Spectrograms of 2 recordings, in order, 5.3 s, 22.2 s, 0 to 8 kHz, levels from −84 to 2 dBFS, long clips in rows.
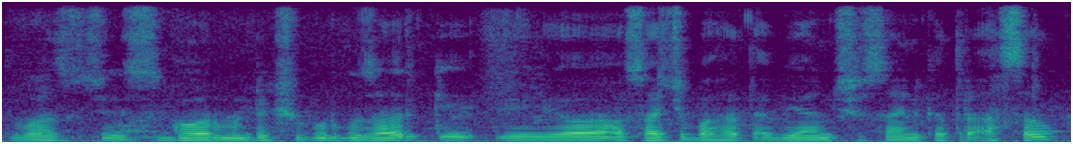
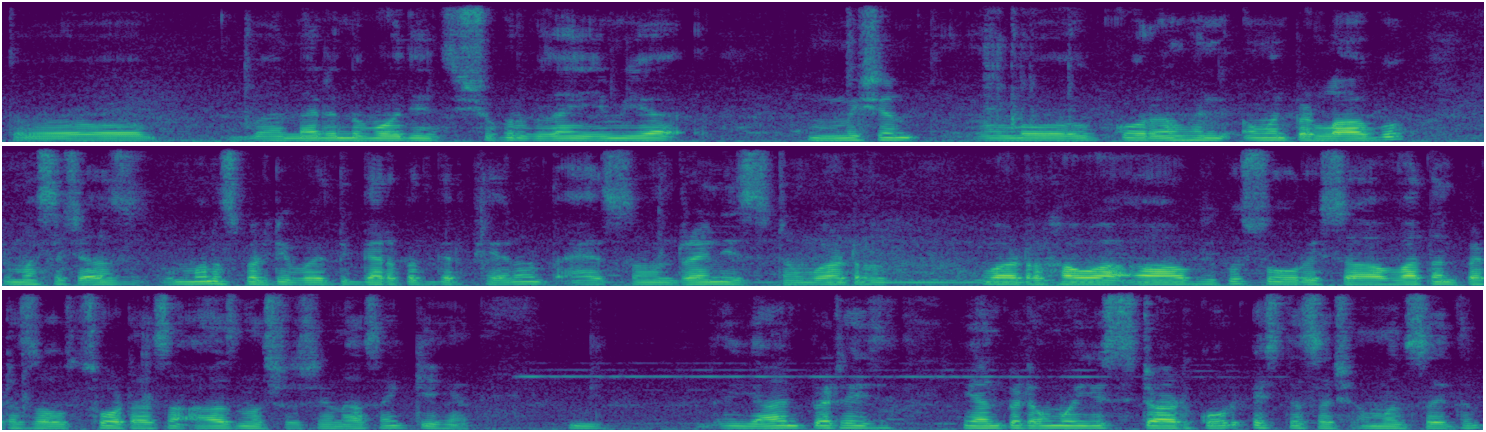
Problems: constant background noise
